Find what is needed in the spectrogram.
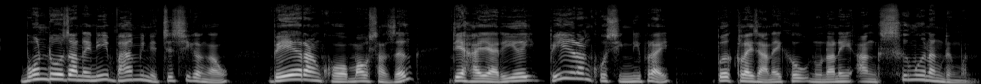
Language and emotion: Bodo, surprised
